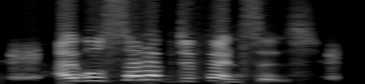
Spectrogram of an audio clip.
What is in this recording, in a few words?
Defenses, Female; T2 Female 02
